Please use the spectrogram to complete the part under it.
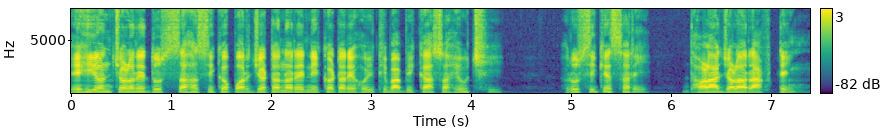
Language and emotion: Odia, neutral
